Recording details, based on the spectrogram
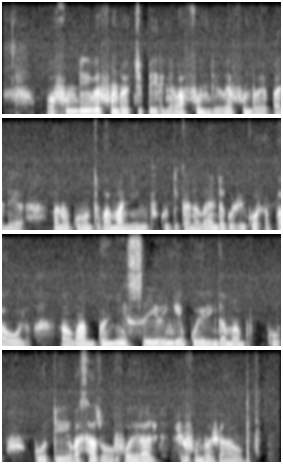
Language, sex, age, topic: Ndau, male, 25-35, education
